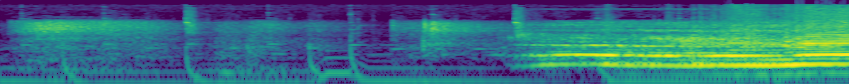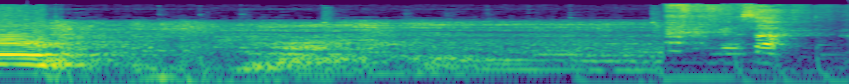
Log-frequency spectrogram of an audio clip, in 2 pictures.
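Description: A loud, long cry held steady for about two seconds from about two and a half seconds in, wavering near its end, over steady background music.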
